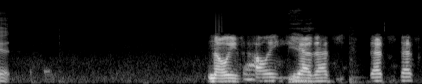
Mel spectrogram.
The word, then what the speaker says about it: Noe Valley: valley neighborhood is that how you say it noe valley yeah that's that's that's not near discovery bay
